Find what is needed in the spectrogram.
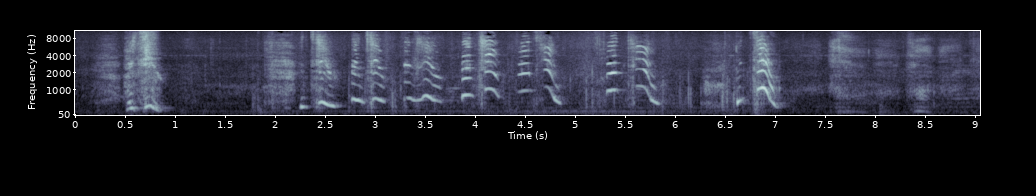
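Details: Mother's sneezes: several sharp, voiced sneeze bursts with high squeaky vocal tones between them, followed by laughter at them.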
